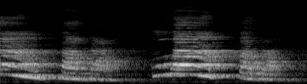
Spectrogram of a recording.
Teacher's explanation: Metade do som saiu nasalizado e outra metade saiu pela boca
